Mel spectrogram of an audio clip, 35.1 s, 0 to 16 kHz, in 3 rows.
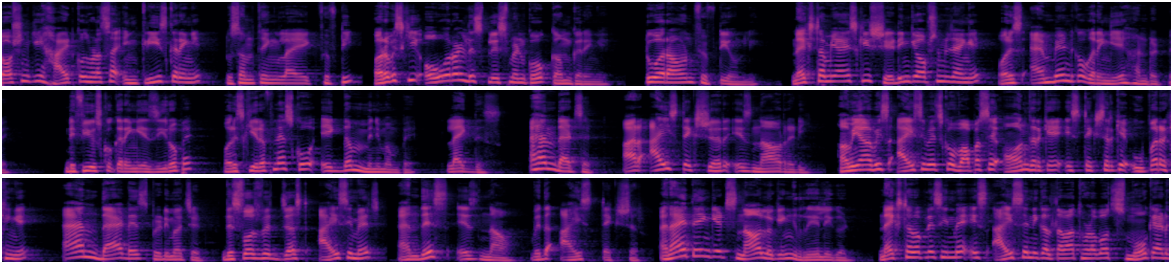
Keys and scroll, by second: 18.0 space.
